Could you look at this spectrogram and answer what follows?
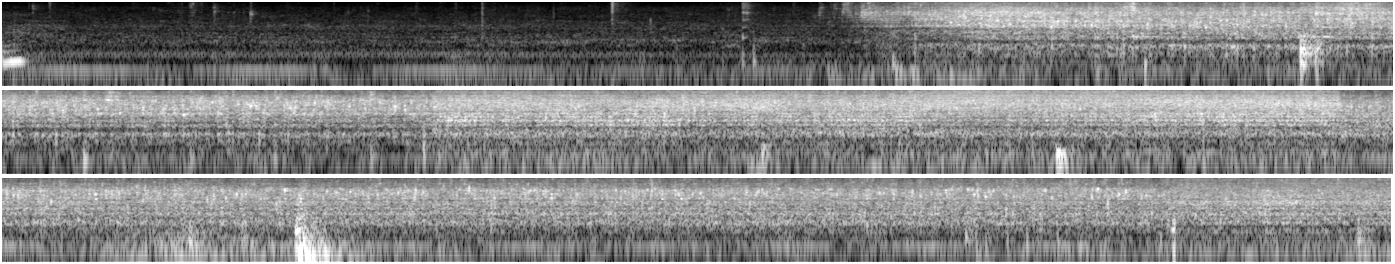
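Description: Oil hitting a hot pan and frying for saltfish and okra, starting after a few quiet seconds and then a steady, loud, close hiss that fills the pan and carries on without talk.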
